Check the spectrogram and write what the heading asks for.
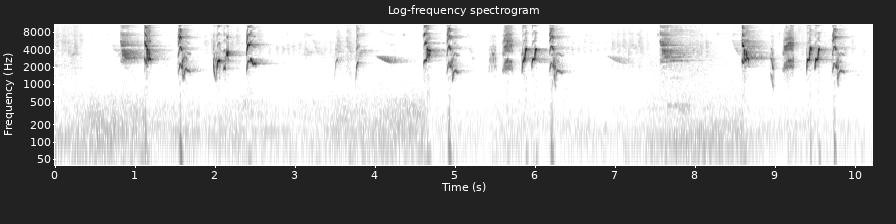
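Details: Actively singing Sumatran leafbird from Lombok with nature-sound fill-ins: clusters of sharp, high chips and slurred whistles come in irregular bursts of two to four notes, with short soft whistles between. Faint low background noise.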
